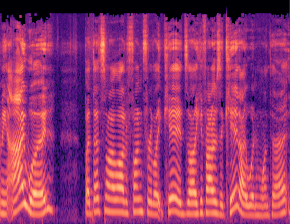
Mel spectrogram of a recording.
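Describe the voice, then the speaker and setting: With an unremarkable speaking voice, a woman talks at a moderate pace and medium pitch with ordinary pitch variation, in a very clean recording over a silent background. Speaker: livestreamer, mother. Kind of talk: casual livestream chat.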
